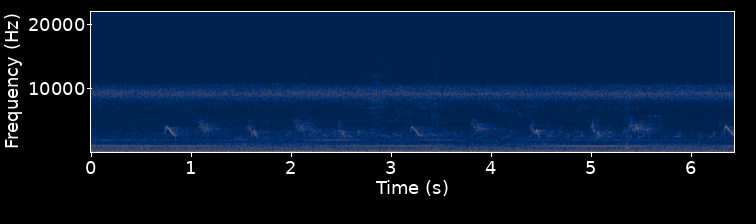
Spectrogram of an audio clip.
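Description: A bird chirping over and over, short falling chirps roughly every half second, over a low steady outdoor rumble.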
